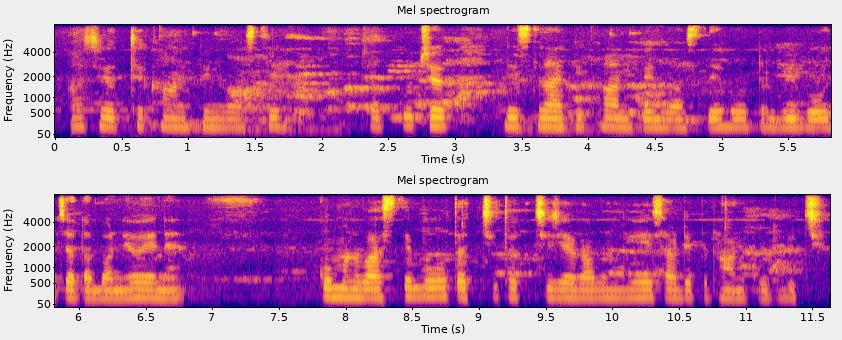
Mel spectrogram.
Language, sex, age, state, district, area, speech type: Punjabi, female, 30-45, Punjab, Pathankot, rural, spontaneous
